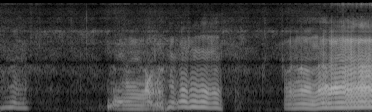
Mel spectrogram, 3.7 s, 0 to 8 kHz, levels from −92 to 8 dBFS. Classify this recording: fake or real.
fake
